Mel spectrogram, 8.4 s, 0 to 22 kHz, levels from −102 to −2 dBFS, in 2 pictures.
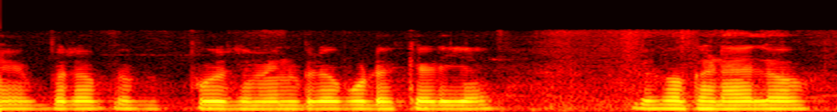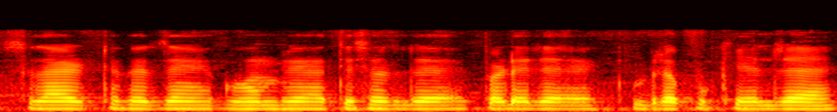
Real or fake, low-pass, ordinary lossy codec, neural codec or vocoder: real; 7.2 kHz; none; none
